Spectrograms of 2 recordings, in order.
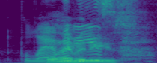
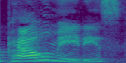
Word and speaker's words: Palamedes: Yes, he is a real one, and I'm pretty sure it's more accurately pronounced Palamedes. But they're calling him Sir Palamedes.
